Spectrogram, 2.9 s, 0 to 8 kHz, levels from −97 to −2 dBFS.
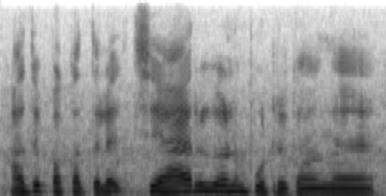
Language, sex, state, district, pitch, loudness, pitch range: Tamil, female, Tamil Nadu, Kanyakumari, 205 Hz, -13 LUFS, 195-230 Hz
